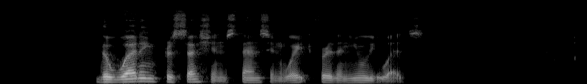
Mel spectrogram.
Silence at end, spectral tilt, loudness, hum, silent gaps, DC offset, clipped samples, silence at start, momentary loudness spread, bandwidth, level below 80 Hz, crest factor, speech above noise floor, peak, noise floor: 1.65 s; -5.5 dB/octave; -32 LUFS; none; none; under 0.1%; under 0.1%; 0.95 s; 13 LU; 13.5 kHz; -74 dBFS; 22 dB; over 59 dB; -10 dBFS; under -90 dBFS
